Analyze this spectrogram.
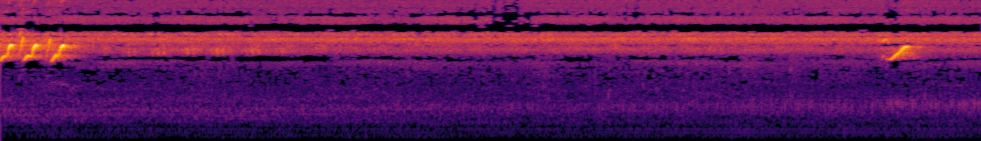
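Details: An olive-backed sunbird (Cinnyris jugularis) calls with a quick burst of three sharp, high, upslurred notes, then one more after a pause, over a steady shrill insect drone.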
